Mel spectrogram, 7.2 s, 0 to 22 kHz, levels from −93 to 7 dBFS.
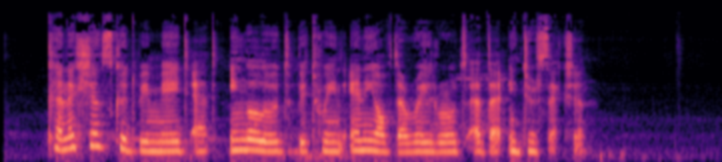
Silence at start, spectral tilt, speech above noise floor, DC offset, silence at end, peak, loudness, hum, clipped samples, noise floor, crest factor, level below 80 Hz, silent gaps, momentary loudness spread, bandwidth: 0.45 s; -4.5 dB/octave; 42 dB; under 0.1%; 1.4 s; -4 dBFS; -20 LUFS; none; under 0.1%; -61 dBFS; 16 dB; -58 dBFS; none; 8 LU; 16 kHz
